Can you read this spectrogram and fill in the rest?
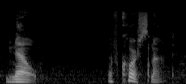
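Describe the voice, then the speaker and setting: A cold man with violence kept under a calm surface. He speaks at an average male pitch, precise and evasive, with little feeling. The style is audio drama. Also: slow, breathy edge. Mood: guarded, dry.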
